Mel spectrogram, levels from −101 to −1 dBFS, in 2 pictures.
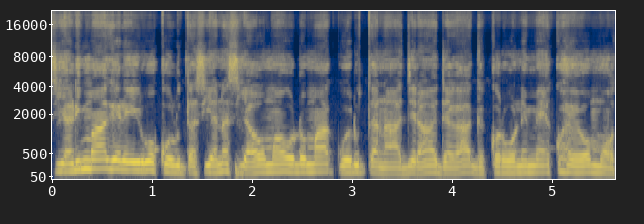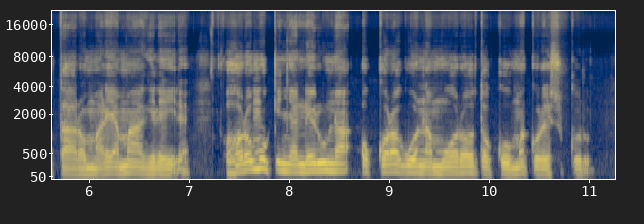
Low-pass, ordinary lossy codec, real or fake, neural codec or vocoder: none; none; fake; vocoder, 44.1 kHz, 128 mel bands, Pupu-Vocoder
